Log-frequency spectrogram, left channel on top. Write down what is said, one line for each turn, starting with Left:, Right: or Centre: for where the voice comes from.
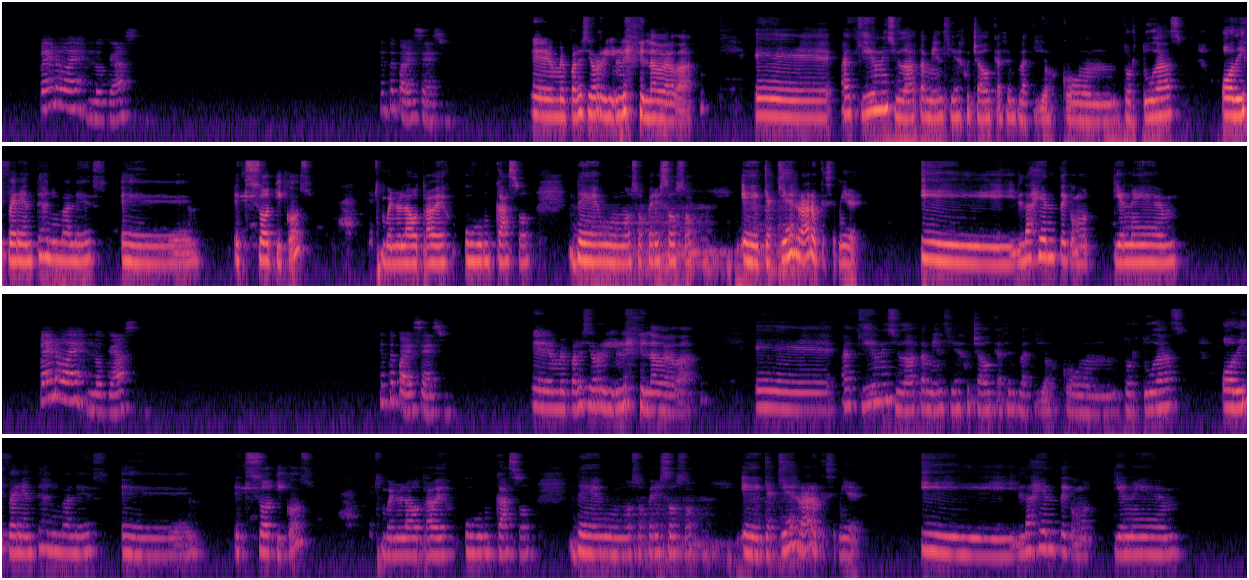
Right: pero es lo que hacen. ¿Qué te parece eso?
Left: Eh, me pareció horrible, <laughs> la verdad. Eh, aquí en mi ciudad también sí he escuchado que hacen platillos con tortugas o diferentes animales eh, exóticos. Bueno, la otra vez hubo un caso de un oso perezoso, eh, que aquí es raro que se mire. Y la gente como tiene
